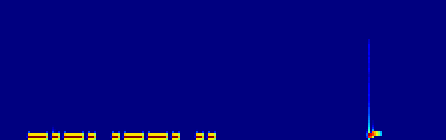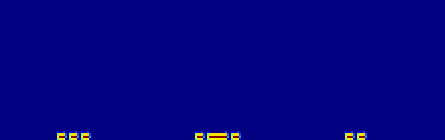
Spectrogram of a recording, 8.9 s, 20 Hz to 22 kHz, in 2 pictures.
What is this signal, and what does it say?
Morse code, heard as a keyed tone, about 20 wpm, spaced as for 10 wpm, 700 Hz. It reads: CPI SRI
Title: Top 90 QSO Elements - 6x Character Spacing - 20wpm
